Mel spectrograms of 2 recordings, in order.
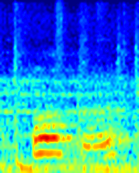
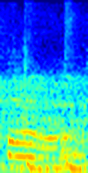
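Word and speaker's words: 墨: So for example, for this boku, also can be pronounced as sumi, so they are the same meaning.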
